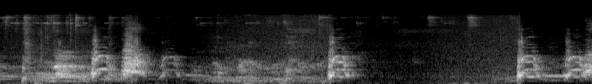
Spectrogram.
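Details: Three pet dogs at home, a young black-and-white dog, a female beagle and an older stout dog, react to a recording of dogs barking; loud harmonic barks and yelps in bursts, a quiet gap, then renewed barking.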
